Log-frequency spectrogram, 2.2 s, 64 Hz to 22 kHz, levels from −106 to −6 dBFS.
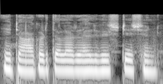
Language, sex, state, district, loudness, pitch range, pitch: Bengali, male, Tripura, West Tripura, -12 LUFS, 160-170 Hz, 165 Hz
